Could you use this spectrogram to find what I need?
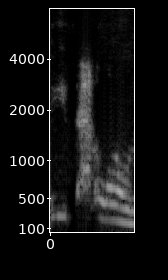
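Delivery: unfriendly fireman's drawl. Retelling telling people to stop touching the rope: imitating own not-nice fireman's drawl. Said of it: "I didn't say it that nicely, but I said it with, uh, a fireman's, uh, drawl".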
